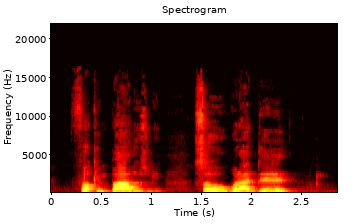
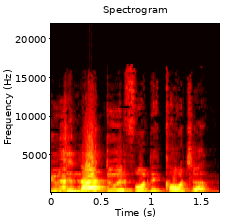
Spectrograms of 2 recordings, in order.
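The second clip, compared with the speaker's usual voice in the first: high, loud put-on African accent; laughing accusation in mock African accent; 7 semitones higher, 5 dB louder than usual. Host scolding co-host in jest, laughing mock African accent. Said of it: "say that with my African accent".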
